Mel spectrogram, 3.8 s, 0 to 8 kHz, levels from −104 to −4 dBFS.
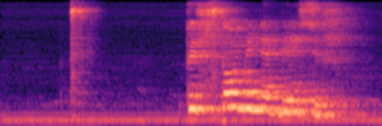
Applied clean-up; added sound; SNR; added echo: none; Tambourine; 13 dB; reverberation time 1.1 s.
